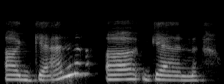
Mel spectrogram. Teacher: this is interesting schwa at the beginning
